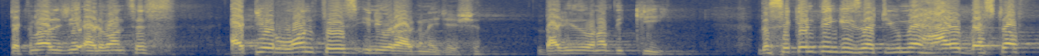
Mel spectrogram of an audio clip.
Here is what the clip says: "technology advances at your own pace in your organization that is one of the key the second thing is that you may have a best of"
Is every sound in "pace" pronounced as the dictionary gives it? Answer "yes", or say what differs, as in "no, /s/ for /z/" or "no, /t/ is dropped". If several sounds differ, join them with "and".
no, /f/ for /p/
